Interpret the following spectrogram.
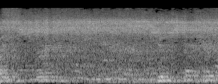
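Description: Indistinct talking over a steady high hiss.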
